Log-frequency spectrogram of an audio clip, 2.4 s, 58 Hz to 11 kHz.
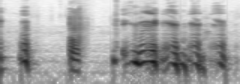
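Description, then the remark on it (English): A new noise toy makes a fart sound: two short sputtering blasts, then a longer, wobbling, squeaky raspberry that sputters out, with no one talking. “We now give you the 2022 Top 10 FART Awards”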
